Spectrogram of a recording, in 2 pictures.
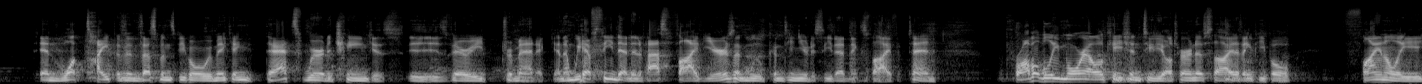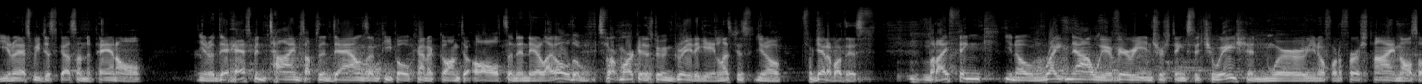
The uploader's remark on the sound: This episode was recorded live on the floor of Nicsa’s annual General Membership Meeting in November 2023.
